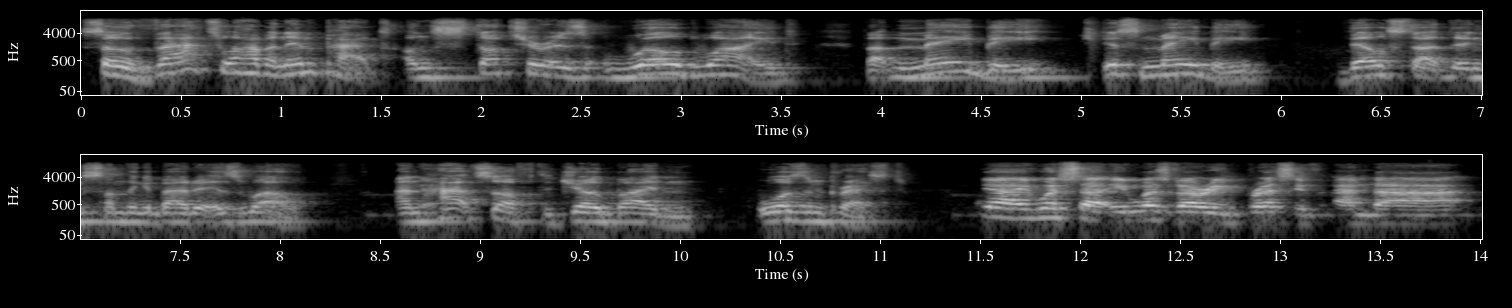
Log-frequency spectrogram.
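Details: Adult male speaker; normal fluent speech.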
